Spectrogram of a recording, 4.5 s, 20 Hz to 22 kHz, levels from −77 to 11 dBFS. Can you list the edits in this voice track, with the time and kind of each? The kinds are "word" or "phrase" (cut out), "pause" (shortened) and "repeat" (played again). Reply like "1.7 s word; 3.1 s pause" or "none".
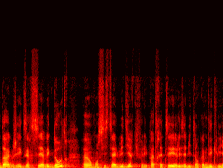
none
